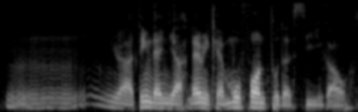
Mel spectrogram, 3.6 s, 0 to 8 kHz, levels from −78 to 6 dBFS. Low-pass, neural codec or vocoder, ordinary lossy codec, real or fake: 7.2 kHz; vocoder, 22.05 kHz, 80 mel bands, WaveNeXt; none; fake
